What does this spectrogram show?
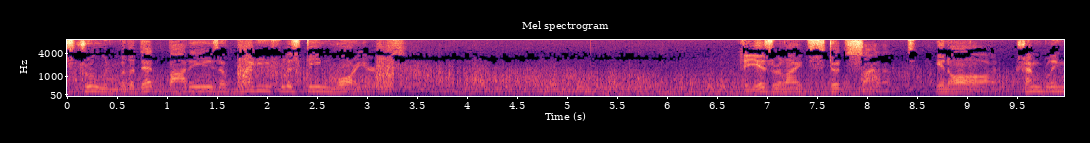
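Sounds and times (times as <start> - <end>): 
speech: 0.0 - 3.6, 6.8 - 9.9
storm wind sound effect: 0.0 - 9.9.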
